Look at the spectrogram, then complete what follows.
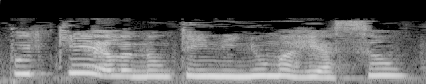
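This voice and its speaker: A woman's voice: high voice, a little fast, dark tone, muffled recording, faint music behind, natural voice. A woman acting a young, compassionate and determined plantation mistress in an audio drama, earnest and commanding. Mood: concerned.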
